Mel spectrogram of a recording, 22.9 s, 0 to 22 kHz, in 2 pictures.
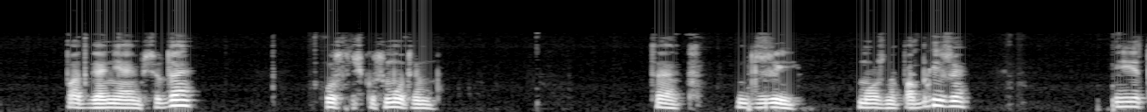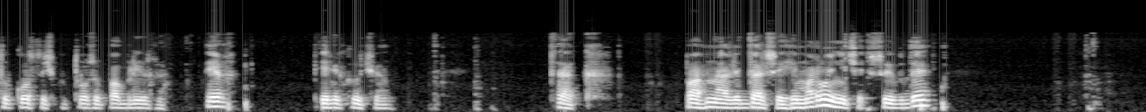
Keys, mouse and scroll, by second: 3.4 middle click, 7.5 g, 9.9 click, 10.8 g, 13.6 r, 15.7 middle click, 17.7 click, 20.6 shift+d, 22.3 middle click.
